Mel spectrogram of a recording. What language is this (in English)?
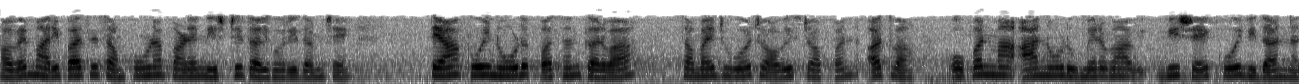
Gujarati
